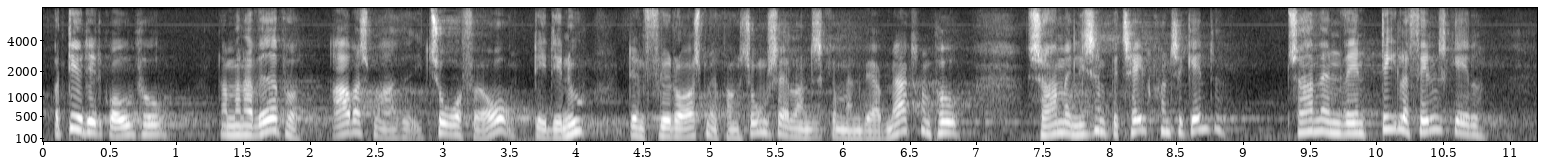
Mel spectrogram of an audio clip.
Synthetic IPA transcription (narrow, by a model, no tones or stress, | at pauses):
ɒ̽d̥e̝æd̥e̝ɾeɡ̥ɒ̰ːuð̰ˠpʰɒ̽ | nɒmænhɑ̈ʋæːɐð̩ˠpʰɒ̽ɑ̈ːb̥ɑ̈ɪd̥smɑ̈ːɡ̥əð̩ˠit͡sʰo̝̰ːɒfɶːɐɒ̰ːd̥e̝ɐd̥e̝nud̥enfløɾɐɒ̽səmepʰɑ̈ŋɕo̝̰ːnsælɐnd̥e̝sɡ̥æmænʋæːɐɒ̽bmæɐɡ̥sɒ̽m̰pʰɒ̽ | sɒ̽hɑ̈mænlisɒ̽mb̥e̝t͡sʰɛ̰ːld̥̚kʰɒ̽nt͡sʰeɡ̥en̰d̥ɐ | sɒ̽hɑ̈menʋæd̥d̥e̝̰ːlæfeləsɡ̥ɛ̰ːb̥ð̩ˠ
